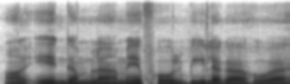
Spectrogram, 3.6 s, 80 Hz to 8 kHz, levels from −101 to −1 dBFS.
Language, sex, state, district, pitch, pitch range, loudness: Hindi, male, Jharkhand, Ranchi, 105 Hz, 105-135 Hz, -17 LUFS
